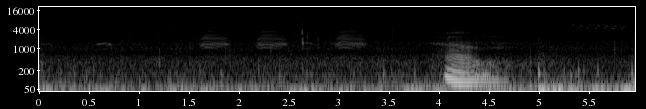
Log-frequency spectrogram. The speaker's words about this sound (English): Northwestern crow.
